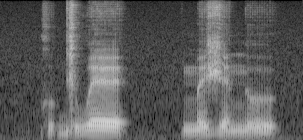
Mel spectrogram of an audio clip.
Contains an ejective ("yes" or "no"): no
